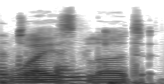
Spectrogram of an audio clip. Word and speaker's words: Wise Blood: It has a buzz of kind of a couple of albums that I would have been into more recently, like Why Is Blood, or how do you say it? Why Is Blood? – Wise Blood.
